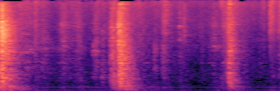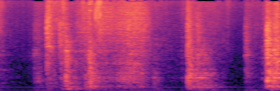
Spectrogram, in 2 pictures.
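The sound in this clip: A stuck door is forced open with several faint rattling thumps and knocks, irregularly spaced, separated by quiet pauses.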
